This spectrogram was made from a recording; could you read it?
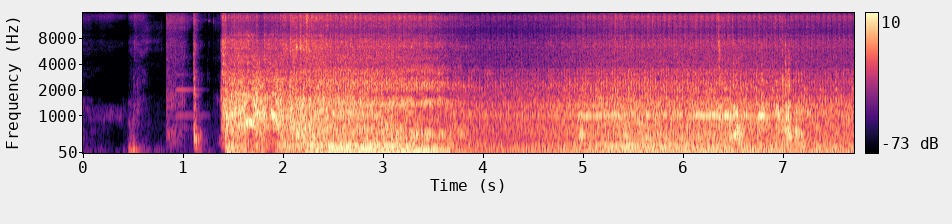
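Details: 2000 Dodge Ram 3500 started after a dash and AC work job, checking nothing falls apart: a few clicks, then the engine catches at once and settles into a smooth, even idle with no knocks or rattles; normal start and idle.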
